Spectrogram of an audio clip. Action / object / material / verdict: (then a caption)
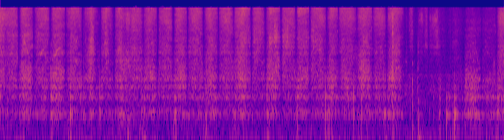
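scrape / paper hardcover book / paperboard / none. Fingernails scratch the glossy back cover of a large hardcover cookbook standing upright, then move to the front cover along the spine edge. The result is a steady, dry rasping scrape with quick repeated strokes and a faint low hum under the scratching. Near the end the sound thins out and is broken by a few sharper taps.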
